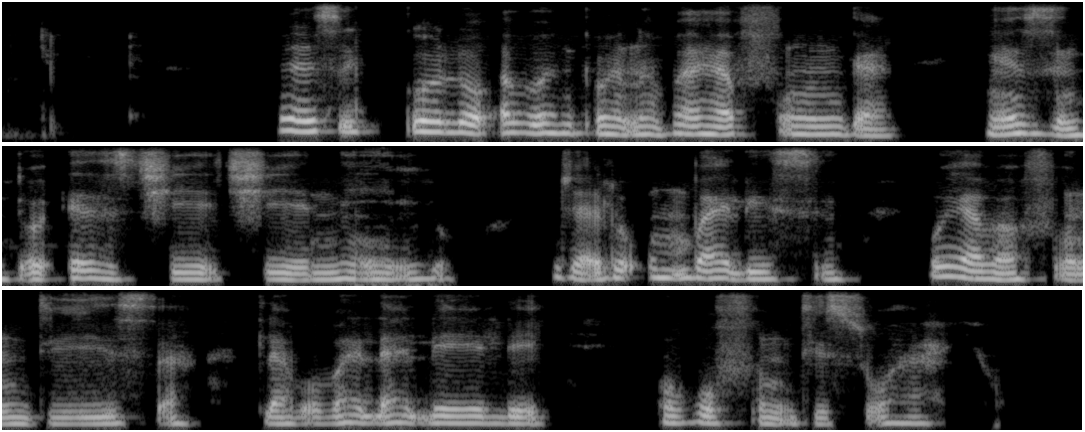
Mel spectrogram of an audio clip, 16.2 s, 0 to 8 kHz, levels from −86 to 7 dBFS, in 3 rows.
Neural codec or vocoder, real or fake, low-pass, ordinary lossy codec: none; real; 7.2 kHz; Opus, 24 kbps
